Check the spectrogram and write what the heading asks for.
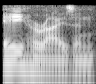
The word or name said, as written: A horizon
